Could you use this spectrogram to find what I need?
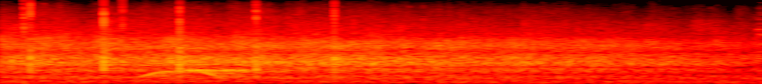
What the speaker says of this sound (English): Yes, please, round of applause.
